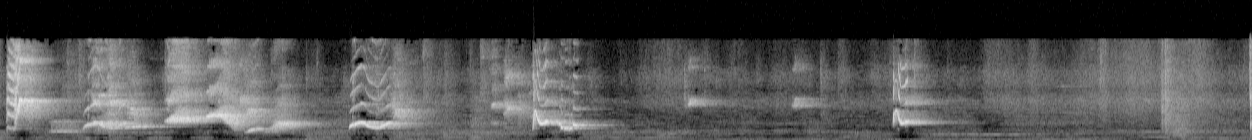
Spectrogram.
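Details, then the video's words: Asian pied starling singing: a rapid run of high whistled, slurred notes with sweeping rising and falling shapes in the first four seconds, then sparser single whistles and a brief buzzy note, over a faint low hum. "Jalak suren"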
